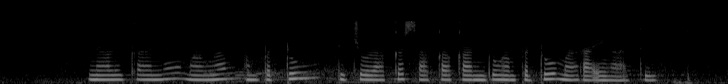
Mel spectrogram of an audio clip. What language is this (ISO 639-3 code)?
jav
